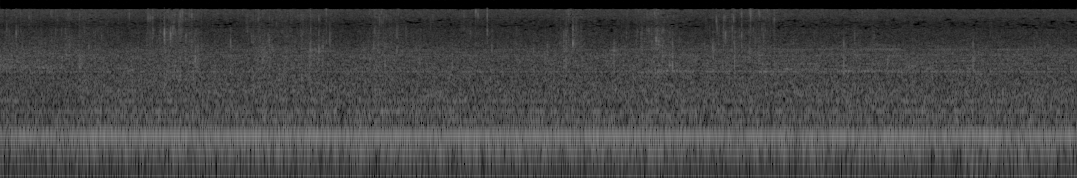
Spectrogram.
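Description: A steady low hum, with a few faint soft clicks of a wooden spatula stirring and lifting cooked spaghetti in a frying pan.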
